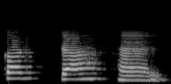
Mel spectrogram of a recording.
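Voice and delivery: कटहल stretched out very slowly, क-ट-हल syllable by syllable; slow syllable demo. Shown as a demonstration. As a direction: draw कटहल out slowly for a learner. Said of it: "अब देखो कटहल". (कटहल को बहुत धीरे, एक-एक अक्षर करके)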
